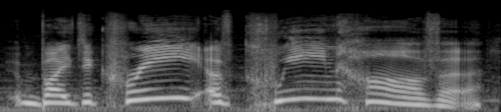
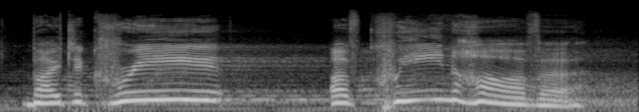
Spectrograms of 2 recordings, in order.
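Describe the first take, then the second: First: It is read in a plain, normal voice. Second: It is read in a grand, important voice.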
